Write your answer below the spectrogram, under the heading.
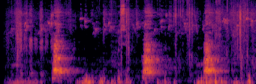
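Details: German Shepherd puppy barking at a lizard: three sharp, high barks about one and a half seconds apart over low rustling and handling noise outdoors.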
